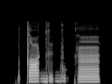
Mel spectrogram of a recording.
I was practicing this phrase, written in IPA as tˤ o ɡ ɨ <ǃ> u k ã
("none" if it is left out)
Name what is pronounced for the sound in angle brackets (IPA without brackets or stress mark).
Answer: ɡ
